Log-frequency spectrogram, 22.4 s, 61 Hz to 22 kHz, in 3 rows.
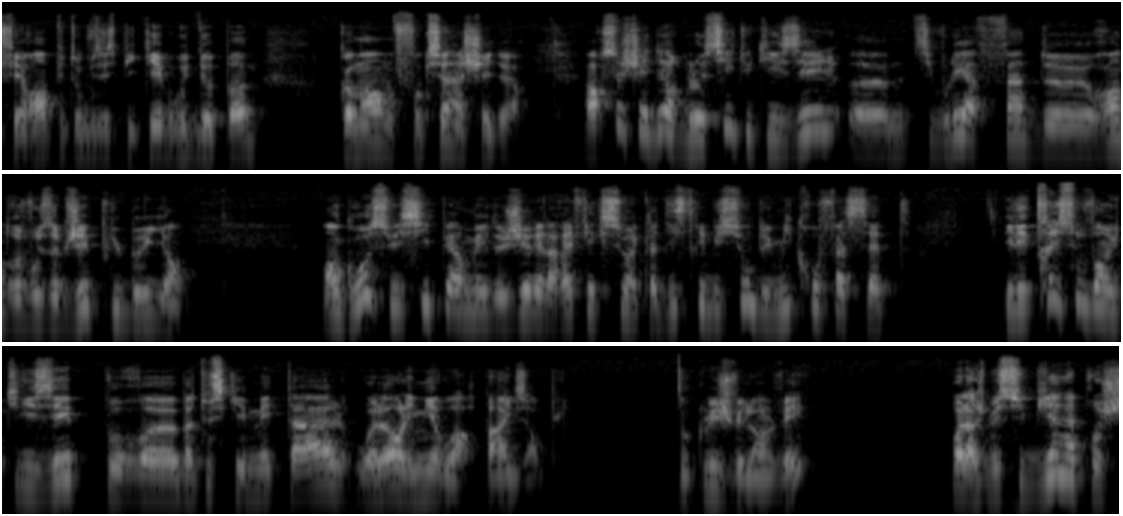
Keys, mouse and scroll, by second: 0.4 click, 20.3 x.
